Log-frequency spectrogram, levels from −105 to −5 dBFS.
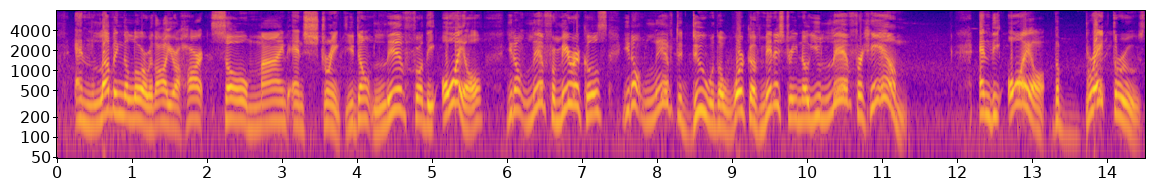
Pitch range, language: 150-220 Hz, English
